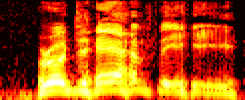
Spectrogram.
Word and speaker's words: Rodanthe: R-O-D-A-N-T-H-E. Rodanthe. Help me out on that one. – I heard that. Rodanthe.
